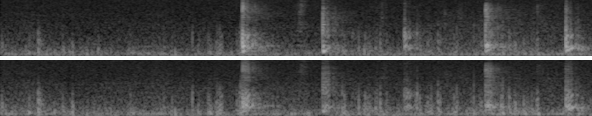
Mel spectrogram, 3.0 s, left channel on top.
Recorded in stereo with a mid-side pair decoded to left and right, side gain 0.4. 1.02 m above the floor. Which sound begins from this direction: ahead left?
Running footsteps, at 1.2 s.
